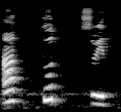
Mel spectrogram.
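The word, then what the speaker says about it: à tout de suite: Kalau satu-satu a, tu, de, suite. Kalau pelan-pelan. A, tu, de, suite. Sambung bacanya jadi a tout suite.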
